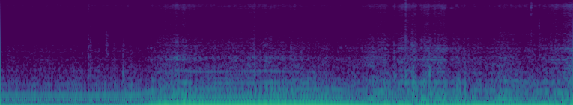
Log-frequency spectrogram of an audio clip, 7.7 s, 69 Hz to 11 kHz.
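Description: Lotus Elise S1's Rover K-series four-cylinder engine running at low speed, heard from inside the cabin as a steady low rumble. About two seconds in, the engine note gets heavier as the car creeps forward.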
